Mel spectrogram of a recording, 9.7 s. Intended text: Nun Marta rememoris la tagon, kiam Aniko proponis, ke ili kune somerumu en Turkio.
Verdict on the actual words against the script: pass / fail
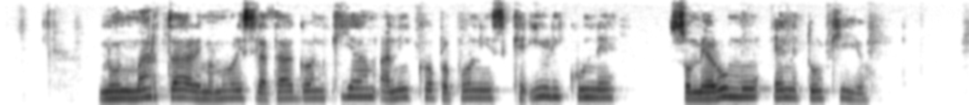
pass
